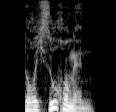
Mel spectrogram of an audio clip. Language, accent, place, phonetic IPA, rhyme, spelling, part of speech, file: German, Germany, Berlin, [dʊʁçˈzuːxʊŋən], -uːxʊŋən, Durchsuchungen, noun, De-Durchsuchungen.ogg
- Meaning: plural of Durchsuchung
